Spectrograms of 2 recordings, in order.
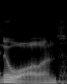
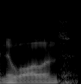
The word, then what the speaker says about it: New Orleans: New Orleans. New Orleans? Yeah, New Orleans.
